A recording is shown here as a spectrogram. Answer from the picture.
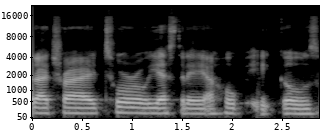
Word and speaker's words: Turo: So, I'm saying the name wrong. I'm like turbo, but it's Turo, right?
